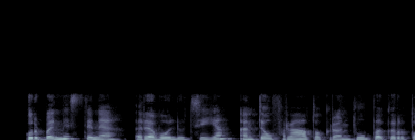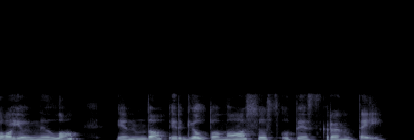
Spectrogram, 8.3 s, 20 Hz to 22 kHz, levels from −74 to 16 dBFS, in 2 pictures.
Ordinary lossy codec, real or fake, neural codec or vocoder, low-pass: MP3, 64 kbps; fake; codec, 16 kHz, 2 kbps, X-Codec, HuBERT features, trained on balanced general audio; 7.2 kHz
